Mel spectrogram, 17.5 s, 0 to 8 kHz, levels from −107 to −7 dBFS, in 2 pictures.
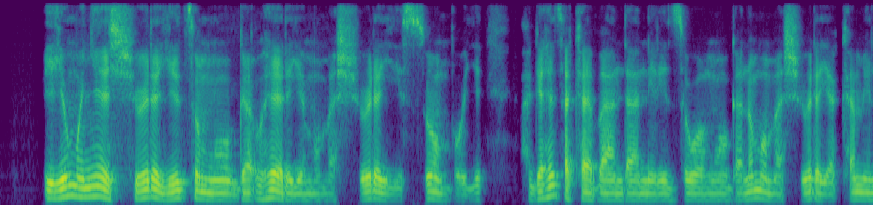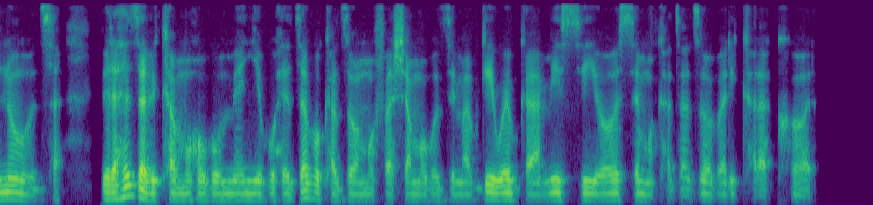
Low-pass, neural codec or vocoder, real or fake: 7.2 kHz; codec, 16 kHz, 8 kbps, FunCodec, trained on Chinese and English, 25 frames a second; fake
